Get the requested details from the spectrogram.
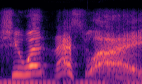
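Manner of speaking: shout-like cry pitched very high. Game narrator voicing a man calling after a fleeing old lady, yelling. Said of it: "he yells".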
